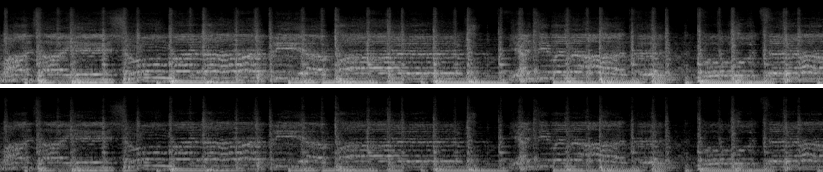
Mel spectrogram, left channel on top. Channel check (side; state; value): right; quieter; 8.0 dB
